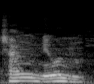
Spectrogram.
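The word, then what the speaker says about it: 작년: बैग ये है जी छक न्यून पिछला साल यह लफ प्रोनाउंस होता है ंग न्यून लाइजेशन रूल के हिसाब से ंग न्यून कहते हैं पिछले साल को पिछले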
